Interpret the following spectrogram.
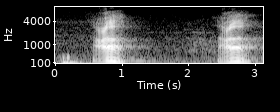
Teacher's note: ketika mengucapkan Ha epiglotis ini mundur ke dinding tenggorokan belakang sehingga menghasilkan suara seperti cempreng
